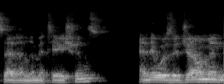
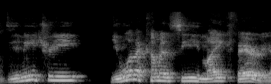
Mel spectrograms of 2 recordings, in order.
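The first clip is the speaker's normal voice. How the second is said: high-pitched mimicry of a mortgage broker; high put-on voice of a pal; Ted; 6 semitones higher than usual. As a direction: pitch it high, imitating a friend's invitation. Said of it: "This is exactly how he sounds".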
